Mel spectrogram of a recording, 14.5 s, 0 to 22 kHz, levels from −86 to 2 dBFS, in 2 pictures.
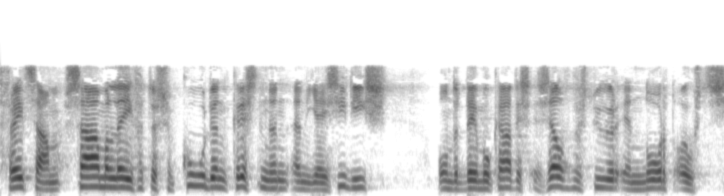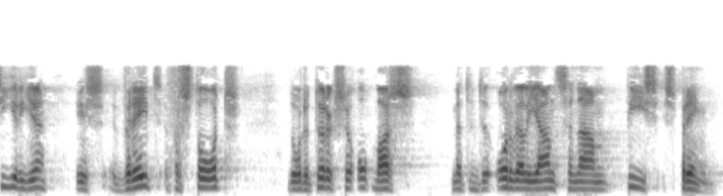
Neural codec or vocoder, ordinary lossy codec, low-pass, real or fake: none; none; 5.4 kHz; real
